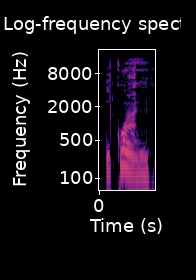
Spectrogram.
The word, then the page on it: ikwan: Roon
